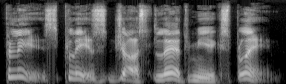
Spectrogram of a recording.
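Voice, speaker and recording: A man voicing a nervous French naval commander with a heavy French accent, pleading in a high, slow voice. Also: wildly swooping pitch, fairly bright tone, no echo, clean studio sound, full character voice.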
